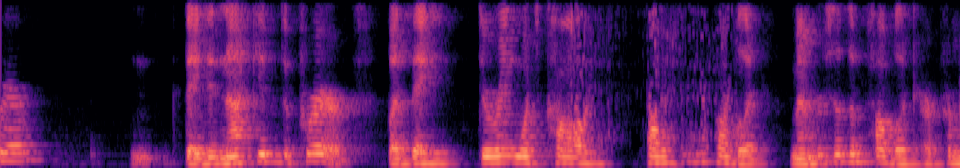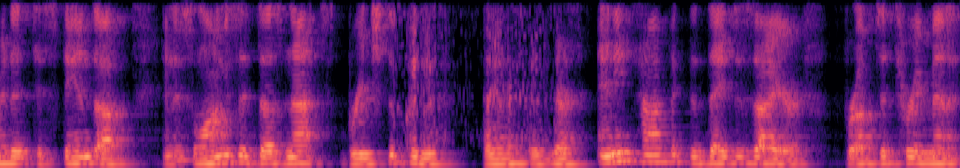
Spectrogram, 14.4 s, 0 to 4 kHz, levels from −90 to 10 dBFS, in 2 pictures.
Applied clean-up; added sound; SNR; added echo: neural mask model DeepFilterNet 3.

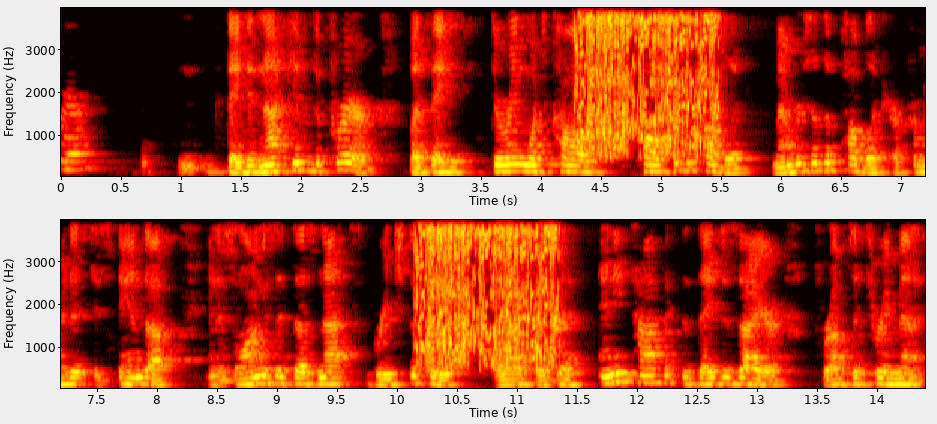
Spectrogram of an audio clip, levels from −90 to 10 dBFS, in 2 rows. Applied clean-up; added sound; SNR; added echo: classical method WPE with log-MMSE.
